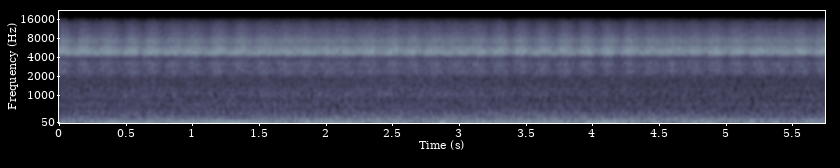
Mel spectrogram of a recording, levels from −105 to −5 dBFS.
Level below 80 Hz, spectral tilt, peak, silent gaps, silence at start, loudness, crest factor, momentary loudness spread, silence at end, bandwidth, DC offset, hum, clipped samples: -52 dBFS; 0 dB/octave; -24 dBFS; none; 0 s; -35 LUFS; 14 dB; 1 LU; 0 s; 16.5 kHz; under 0.1%; none; under 0.1%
